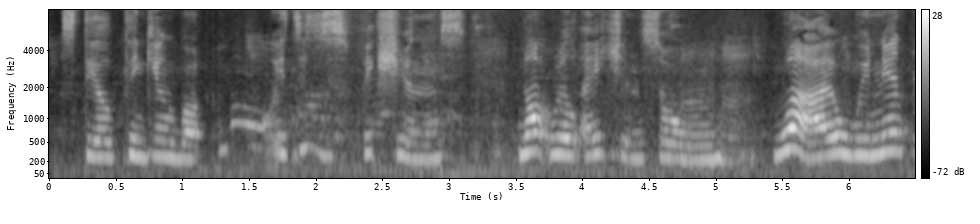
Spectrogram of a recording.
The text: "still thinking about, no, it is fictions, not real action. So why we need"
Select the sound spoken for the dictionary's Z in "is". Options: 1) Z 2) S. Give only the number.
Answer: 2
